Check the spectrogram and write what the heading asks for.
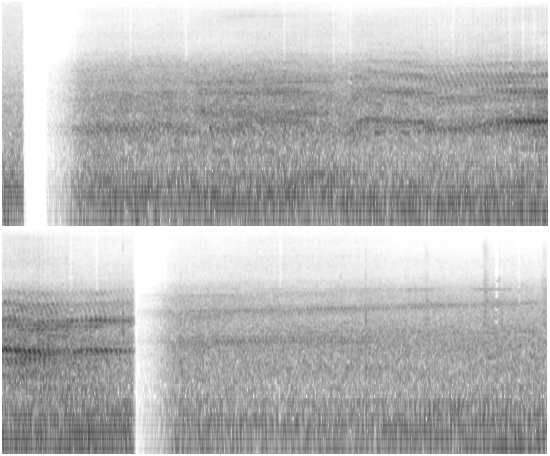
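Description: Road traffic: a motor vehicle's engine running and growing louder to a peak about six seconds in, then cut off abruptly, followed by steadier, quieter traffic noise.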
